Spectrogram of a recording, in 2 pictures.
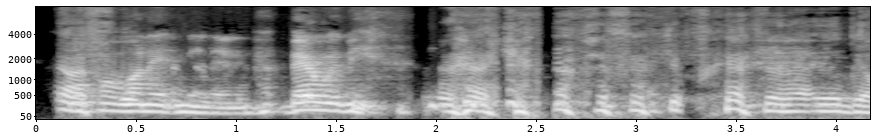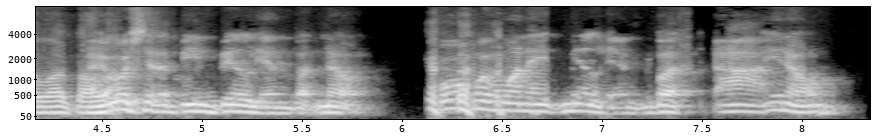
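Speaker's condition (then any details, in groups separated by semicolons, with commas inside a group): No condition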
